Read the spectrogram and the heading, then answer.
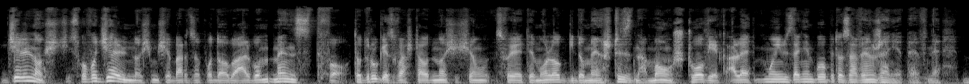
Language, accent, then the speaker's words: Polish; Wrocław, Lower Silesian Voivodeship, Poland; Z jednej strony jako wrocławianin podziwiałem powiedzmy urbanistyczną myśl, jaką widać w projektowaniu ulic, we Wrocławiu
